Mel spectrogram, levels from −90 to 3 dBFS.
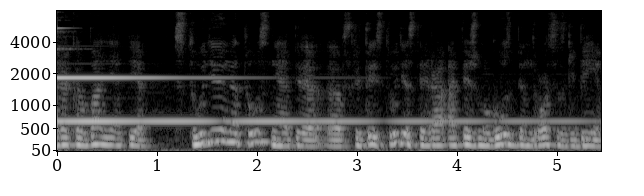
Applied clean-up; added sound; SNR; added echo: none; Chink, clink; 1 dB; reverberation time 0.3 s.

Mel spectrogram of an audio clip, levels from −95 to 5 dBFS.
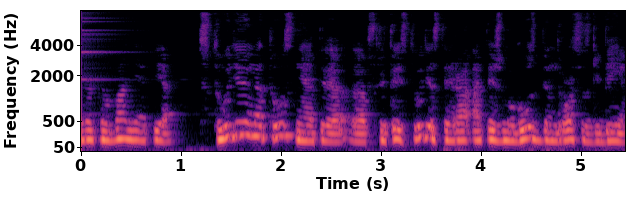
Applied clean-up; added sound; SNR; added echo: classical method WPE with log-MMSE.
